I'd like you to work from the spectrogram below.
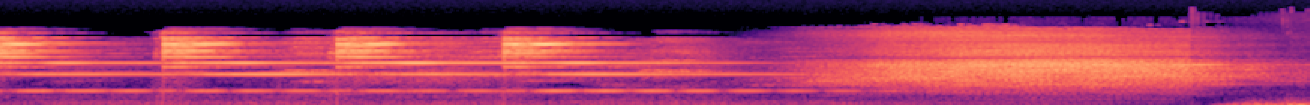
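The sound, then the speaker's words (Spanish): Church bells ring out from a church with four heavy, sustained strikes that leave a humming tone, followed by a long, loud, broad rushing swell. “de pronto empezaron a sonar las campanas y se abrieron las puertas de dicha iglesia”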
